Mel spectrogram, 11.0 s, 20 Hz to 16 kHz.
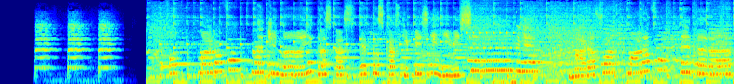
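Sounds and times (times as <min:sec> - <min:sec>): short tooting notes: 0:00.5 - 0:02.0
cheerful musical intro: 0:00.6 - 0:11.0.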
